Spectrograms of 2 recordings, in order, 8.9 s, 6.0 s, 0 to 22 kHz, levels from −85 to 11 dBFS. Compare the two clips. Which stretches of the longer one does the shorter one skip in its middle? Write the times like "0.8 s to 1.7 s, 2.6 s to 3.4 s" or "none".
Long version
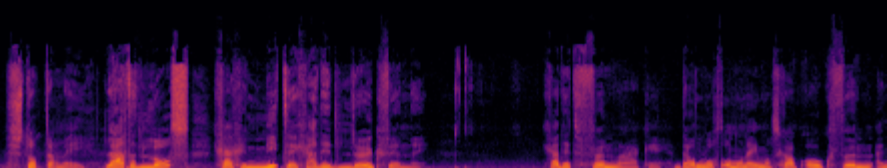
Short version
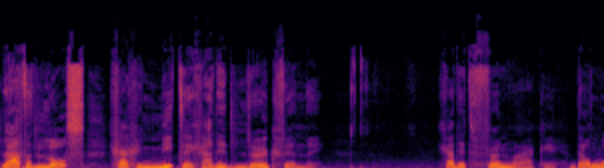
none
